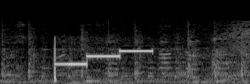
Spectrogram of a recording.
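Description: Telephone dialing tones sound as a caller connects to a radio phone-in: three steady electronic beeps follow one another without gaps, each pitched higher than the last, with quieter sounds before and after.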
